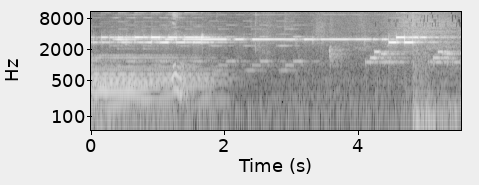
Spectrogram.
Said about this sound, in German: Jetzt klingelt hier was? Jetzt sind Probirufe. Einmal in der Woche wird getestet, ob unsere Funkmeldeempfänger funktionieren. Und jetzt fangen gleich alle Funkmeldeempfängers piepsen an.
